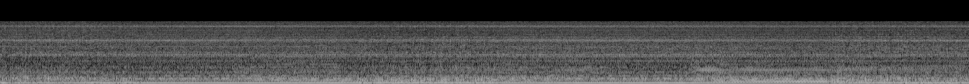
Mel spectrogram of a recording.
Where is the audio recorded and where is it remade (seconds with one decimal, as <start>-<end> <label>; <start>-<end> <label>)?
0.0-1.4 remade; 1.4-3.6 recorded; 3.6-5.0 remade; 5.0-8.3 recorded; 8.3-9.7 remade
